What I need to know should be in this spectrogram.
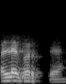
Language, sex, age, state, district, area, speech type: Kannada, male, 30-45, Karnataka, Gadag, rural, conversation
